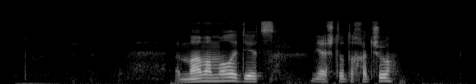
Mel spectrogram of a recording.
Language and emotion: Russian, neutral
